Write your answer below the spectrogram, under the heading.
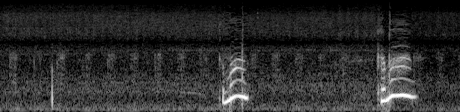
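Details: Dog in a backyard pool on a hot day; two loud, rising-then-falling whines about a second and a half apart, with a faint background hum.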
